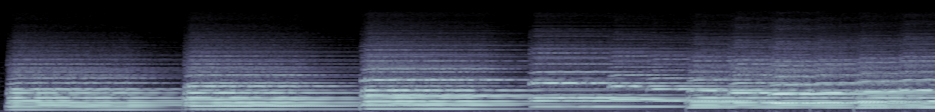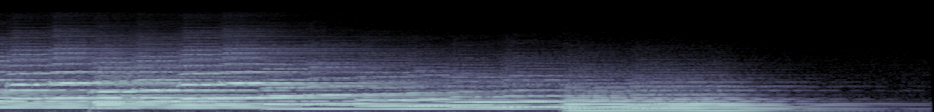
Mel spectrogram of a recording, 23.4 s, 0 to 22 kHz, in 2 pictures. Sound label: Breath Choir, Roland D-10; Factory Patches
